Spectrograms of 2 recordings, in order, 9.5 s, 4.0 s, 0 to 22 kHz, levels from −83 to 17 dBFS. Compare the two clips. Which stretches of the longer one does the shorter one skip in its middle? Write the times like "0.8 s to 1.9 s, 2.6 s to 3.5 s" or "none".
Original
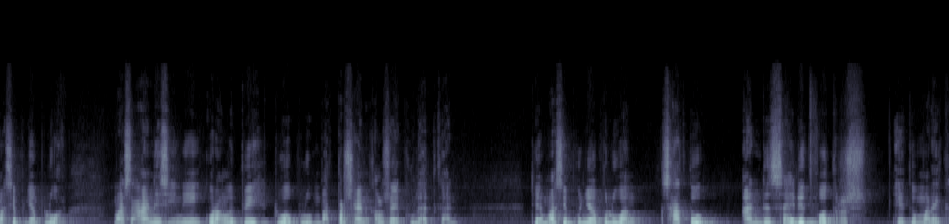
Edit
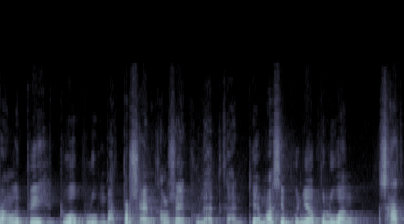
4.5 s to 5.2 s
